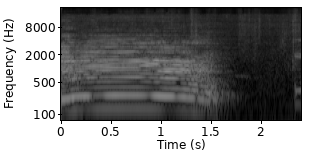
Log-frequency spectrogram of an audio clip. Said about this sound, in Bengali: গাভি গরুটি আমরা এই পাশ থেকে একটু দেখাবো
